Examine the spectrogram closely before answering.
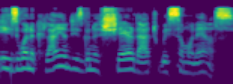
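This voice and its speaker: In a French accent, a woman speaks at a medium pitch against a quiet background. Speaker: business coach. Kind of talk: interview. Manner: halting.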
